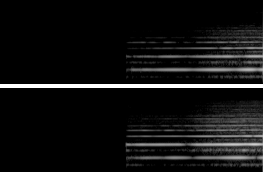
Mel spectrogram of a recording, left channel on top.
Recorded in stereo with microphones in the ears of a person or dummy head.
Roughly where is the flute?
Right.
